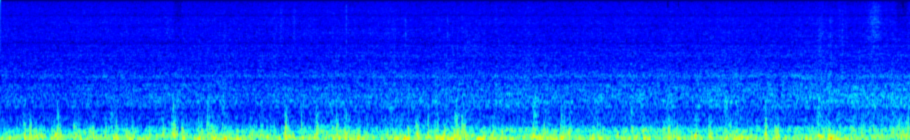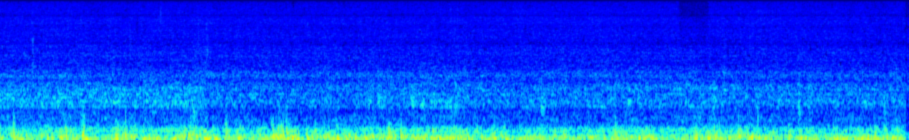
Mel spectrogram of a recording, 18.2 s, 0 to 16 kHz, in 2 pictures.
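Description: Cabin noise of a 2012 Nissan Sentra 2.0 accelerating from about 40 to 60 mph: a steady low rumble of tyres on the road and the engine.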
